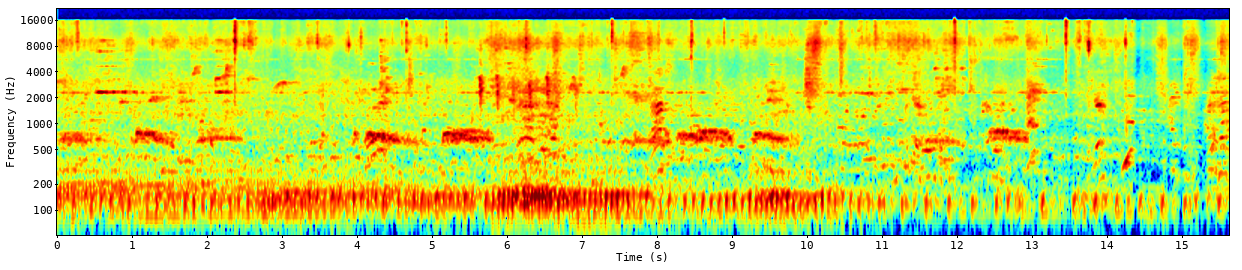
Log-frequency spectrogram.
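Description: Small leaves snap and rustle as they are plucked by hand.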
